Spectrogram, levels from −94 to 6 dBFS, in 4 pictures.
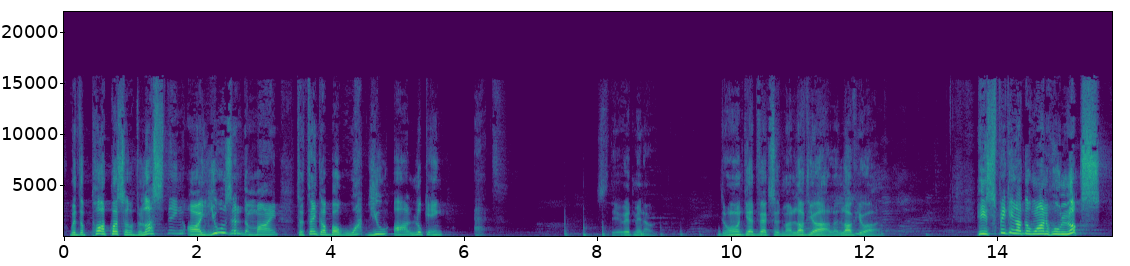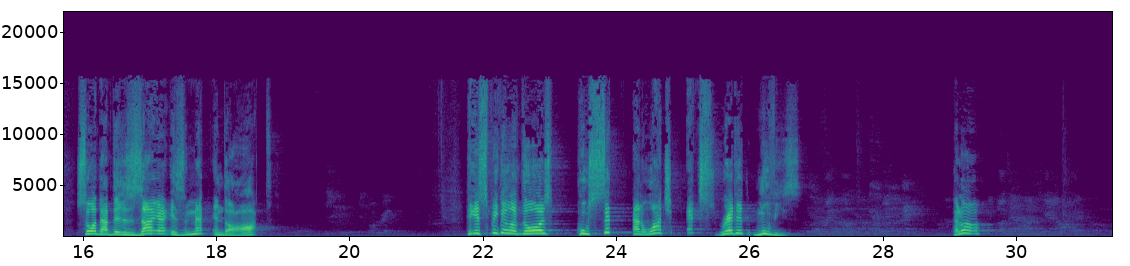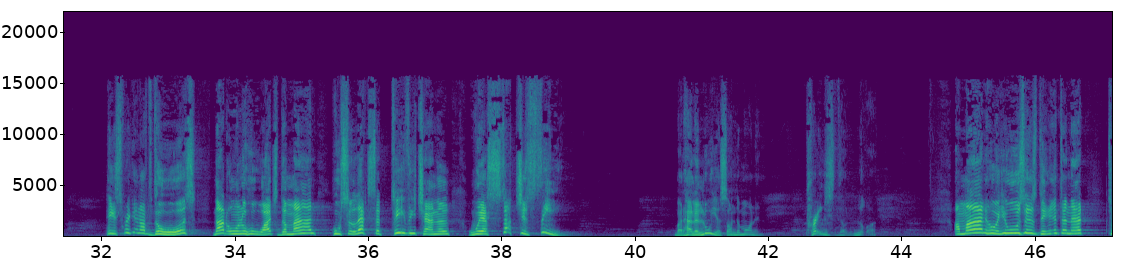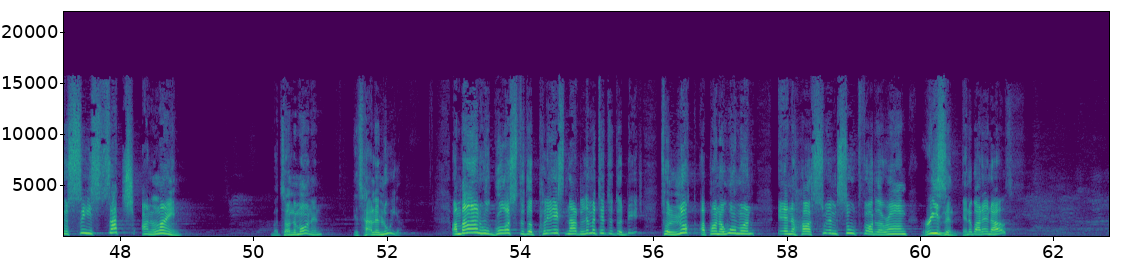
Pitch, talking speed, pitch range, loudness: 255 Hz, 125 wpm, 200-305 Hz, -23 LUFS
